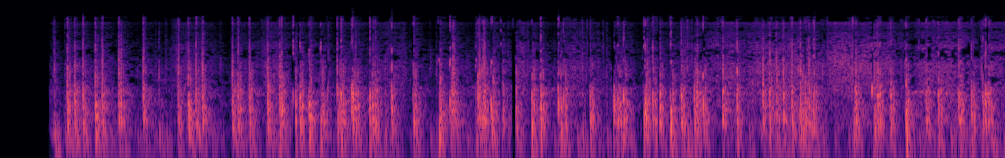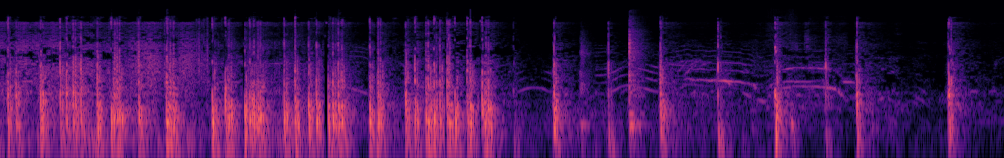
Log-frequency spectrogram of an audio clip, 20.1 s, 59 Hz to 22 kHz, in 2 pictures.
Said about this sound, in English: Sunday I went to my brother-in-law's 4th of July party. I sent you a little clip of the fireworks. Let's play those real quick.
